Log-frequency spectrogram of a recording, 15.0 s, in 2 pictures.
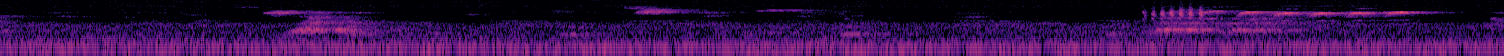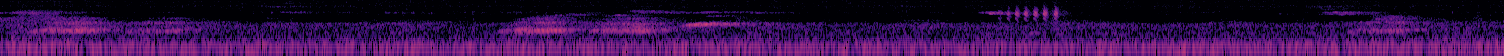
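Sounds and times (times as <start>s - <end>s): birds calling: 5.7s - 7.2s, 12.4s - 12.9s.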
